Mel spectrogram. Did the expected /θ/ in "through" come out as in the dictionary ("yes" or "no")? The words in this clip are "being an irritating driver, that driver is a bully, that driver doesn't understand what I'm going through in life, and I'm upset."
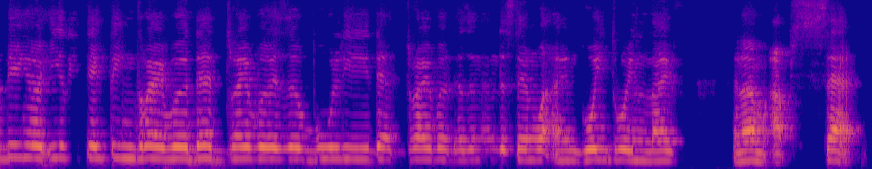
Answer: no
